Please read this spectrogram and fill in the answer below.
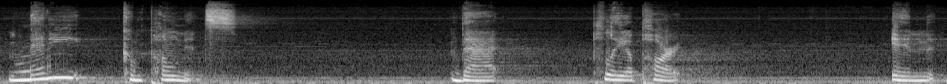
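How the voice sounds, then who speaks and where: A woman giving guided meditation instruction in a measured, deliberate way, pausing between short phrases. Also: mid-range voice, gravelly, warm tone, in a large hall, slight background noise, rough recording.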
